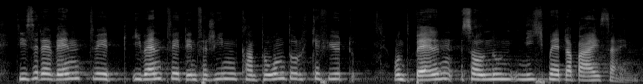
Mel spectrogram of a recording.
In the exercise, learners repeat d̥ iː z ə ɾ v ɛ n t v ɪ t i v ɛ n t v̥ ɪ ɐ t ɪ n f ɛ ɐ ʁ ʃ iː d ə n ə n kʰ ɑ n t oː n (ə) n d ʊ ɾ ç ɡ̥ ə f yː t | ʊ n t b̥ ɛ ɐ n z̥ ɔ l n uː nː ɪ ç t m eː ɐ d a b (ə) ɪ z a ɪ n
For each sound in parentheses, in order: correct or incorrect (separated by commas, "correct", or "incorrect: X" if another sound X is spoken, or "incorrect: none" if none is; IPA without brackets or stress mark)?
correct, incorrect: a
